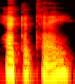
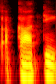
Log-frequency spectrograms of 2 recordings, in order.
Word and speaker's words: Hecate: So if you're in if you're already into goddesses like Ekati and I pronounce it the the Greek way, Hecate, which is Akati in Greek.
